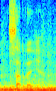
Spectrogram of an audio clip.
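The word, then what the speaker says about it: Sardegna: zona oeste de cerdeña en español se dice cerdeña con c en italiano se dice sardeña así que bueno digámosle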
